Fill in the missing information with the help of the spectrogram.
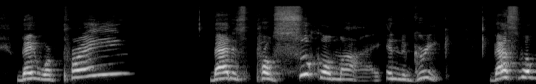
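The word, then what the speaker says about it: proseuchomai: a prison okay how do you spell what prosuka my you spell it p r o s p r o s e u c h o m a i prosuka my p r o s e u c h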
